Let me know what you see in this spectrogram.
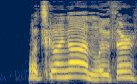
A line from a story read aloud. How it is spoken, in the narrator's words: Frohmeyer called out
